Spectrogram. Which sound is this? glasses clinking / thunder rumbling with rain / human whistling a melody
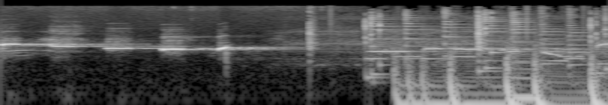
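human whistling a melody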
